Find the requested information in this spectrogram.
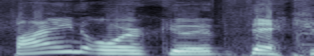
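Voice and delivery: usual speaking voice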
